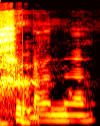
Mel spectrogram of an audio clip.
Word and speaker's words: Shabana: So I think, based on what Shabnab was saying about, if I said that right. It's Shabana, no. I only said that because you just said that. My name wrong. My name's Shabana.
